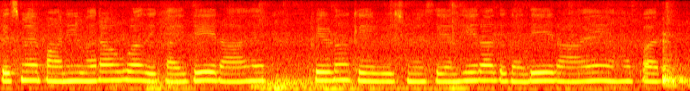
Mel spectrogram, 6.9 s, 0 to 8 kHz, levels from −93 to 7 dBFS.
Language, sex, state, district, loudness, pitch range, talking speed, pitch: Hindi, female, Jharkhand, Jamtara, -17 LUFS, 225-245 Hz, 180 wpm, 235 Hz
